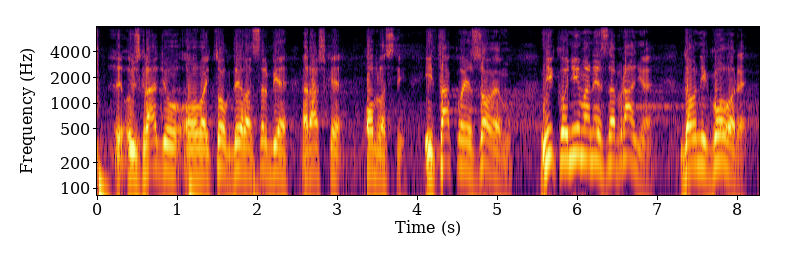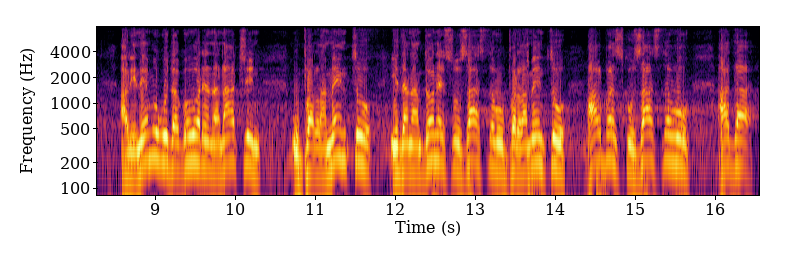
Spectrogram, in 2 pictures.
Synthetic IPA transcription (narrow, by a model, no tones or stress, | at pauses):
izɡɾaːd̪ɲuoʋajt̪o̞ːɡd̪eːlasr̩bije̞ɾaʃke̞ | o̞blˠast̪ḭ | it̪ako̞jezo̞ʋemo̰ | niko̞ɲimane̞zabɾaɲuje̞̰d̪ao̞niɡo̞ʋo̞ɾḛ | a̰line̞mo̞ɡud̪aɡo̞ʋo̞ɾe̞nanaːt͡ʃin | upaɾlame̞nt̪u | id̪anamd̪o̞ne̞suzaːst̪aʋuupaɾlame̞nt̪u | a̰lˠbanskuzaːst̪aʋu | a̰d̪a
